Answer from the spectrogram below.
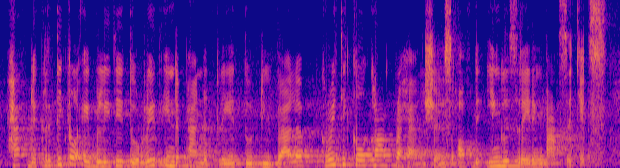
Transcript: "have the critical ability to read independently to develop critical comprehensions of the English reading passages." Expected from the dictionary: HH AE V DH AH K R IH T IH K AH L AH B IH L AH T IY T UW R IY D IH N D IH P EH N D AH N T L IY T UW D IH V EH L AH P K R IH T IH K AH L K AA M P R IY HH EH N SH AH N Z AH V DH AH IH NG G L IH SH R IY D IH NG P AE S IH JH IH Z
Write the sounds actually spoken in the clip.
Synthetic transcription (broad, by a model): HH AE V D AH K R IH T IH K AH L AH B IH L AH T IY T UW R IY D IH N D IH P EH N D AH N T L IY T UW D IH V EH L AH P K R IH T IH K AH L K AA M P R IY HH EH N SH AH N S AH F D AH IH NG G L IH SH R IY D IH NG P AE S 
